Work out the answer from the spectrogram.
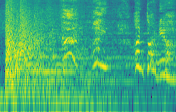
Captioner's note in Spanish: Disparo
